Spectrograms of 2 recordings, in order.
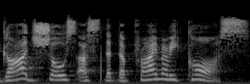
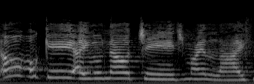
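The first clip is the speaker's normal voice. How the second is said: lightly mimicked easy promise; 5 semitones higher, 4 dB quieter than usual. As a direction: lightly imitate a too-easy promise to reform. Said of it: "you can just say".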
